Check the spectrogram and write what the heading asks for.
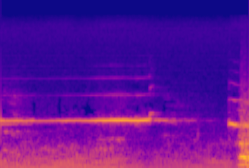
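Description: Banhu, a bowed two-string fiddle with a coconut-shell body, holding one long high note. The note swells in loudness, then drops back about one and a half seconds in and fades, over a quiet string accompaniment.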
